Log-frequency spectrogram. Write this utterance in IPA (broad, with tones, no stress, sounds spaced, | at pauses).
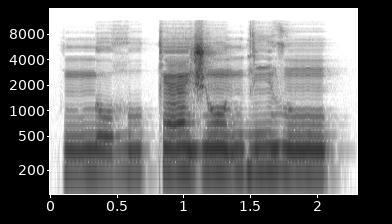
nː o˨ ɦ u˨ k æ̃˦ ʒ õ˦ n d ĩ˦ ð ũ˦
